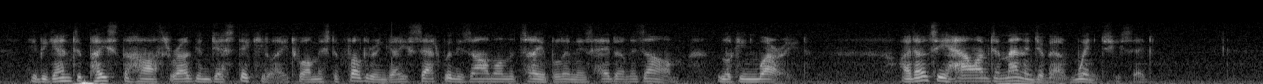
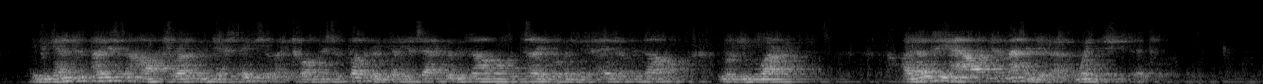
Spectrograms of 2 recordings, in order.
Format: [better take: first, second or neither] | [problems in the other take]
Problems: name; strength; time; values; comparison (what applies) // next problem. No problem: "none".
first | noise reduction (neural separator model SepFormer DNS4)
